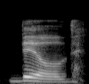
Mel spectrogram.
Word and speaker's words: build: U or E Yeah so the U the U is does not exist or is silent here and the L is silent we're going to focus on a short I sound so instead of saying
